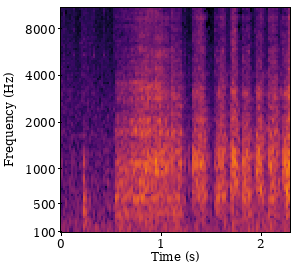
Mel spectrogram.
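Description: A scratch-off lottery ticket being scraped with a hand-held scraper, rubbing off its coating in rapid, rasping strokes. They start about half a second in, after a light tap.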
